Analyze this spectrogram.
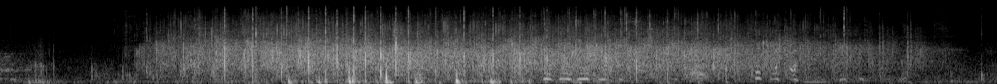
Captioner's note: applause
